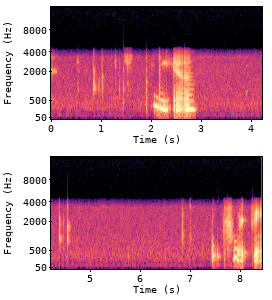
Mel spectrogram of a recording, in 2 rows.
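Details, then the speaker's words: Hiccups in a 10-day-old baby girl: soft, brief catching sounds at irregular intervals between quiet gaps, with a louder drawn-out yawn-like sound in the middle. "Poor girl. Poor girl. You have the hiccups."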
